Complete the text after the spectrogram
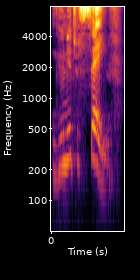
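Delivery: ordinary talk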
